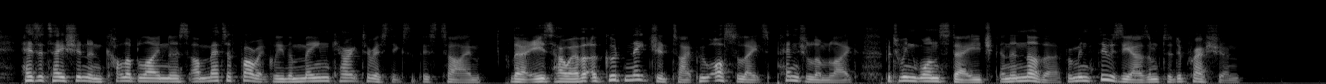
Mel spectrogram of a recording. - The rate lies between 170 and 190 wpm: No, average, 145 wpm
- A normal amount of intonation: No, wide, 5.8 semitones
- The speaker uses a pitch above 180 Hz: No, medium, 140 Hz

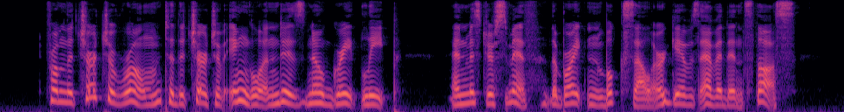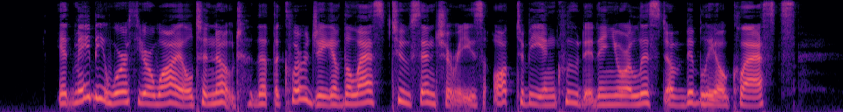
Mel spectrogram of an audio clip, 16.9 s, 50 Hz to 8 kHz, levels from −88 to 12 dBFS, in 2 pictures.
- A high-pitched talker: Yes, high, 210 Hz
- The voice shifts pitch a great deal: No, average, 3.6 semitones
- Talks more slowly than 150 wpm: No, average, 170 wpm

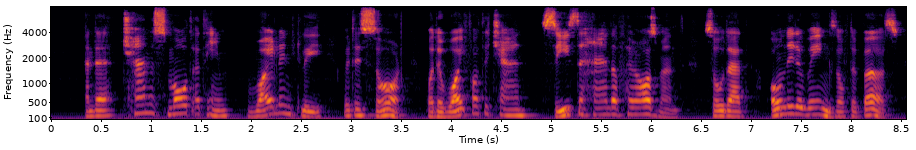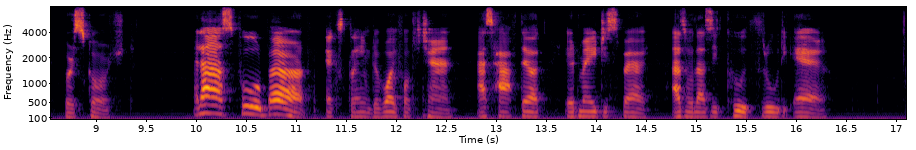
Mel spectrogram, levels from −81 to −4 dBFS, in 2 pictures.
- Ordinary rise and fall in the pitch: No, wide, 6.6 semitones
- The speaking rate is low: No, average, 195 wpm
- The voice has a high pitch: No, medium, 140 Hz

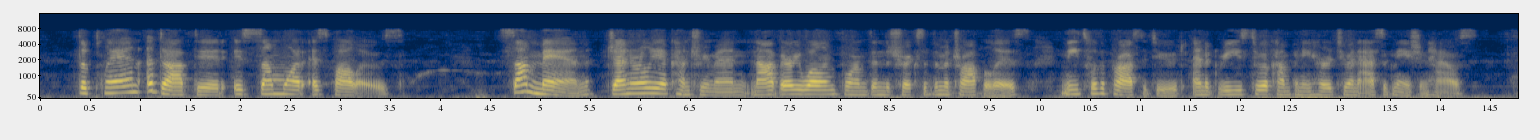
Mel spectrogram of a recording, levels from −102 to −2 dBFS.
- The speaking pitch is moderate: Yes, medium, 180 Hz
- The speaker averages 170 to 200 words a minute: No, average, 145 wpm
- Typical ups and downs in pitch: Yes, average, 3.7 semitones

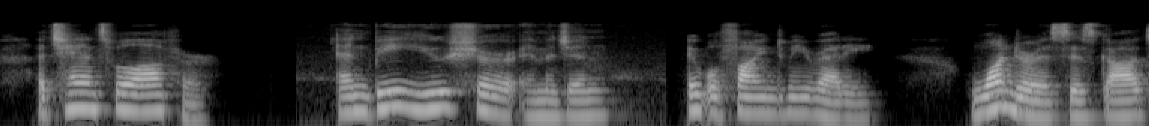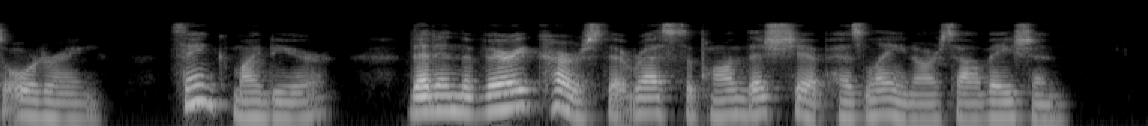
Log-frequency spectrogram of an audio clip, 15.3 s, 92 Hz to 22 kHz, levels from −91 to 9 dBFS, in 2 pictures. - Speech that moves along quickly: No, slow, 135 wpm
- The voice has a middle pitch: Yes, medium, 155 Hz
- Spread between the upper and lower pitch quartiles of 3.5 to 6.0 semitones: Yes, average, 5.0 semitones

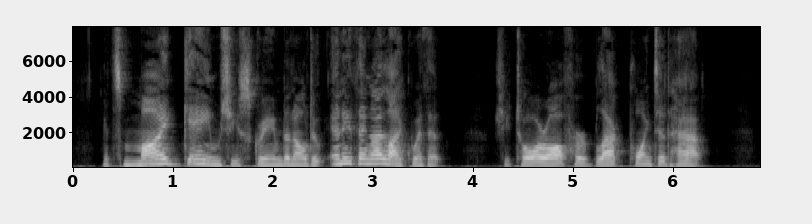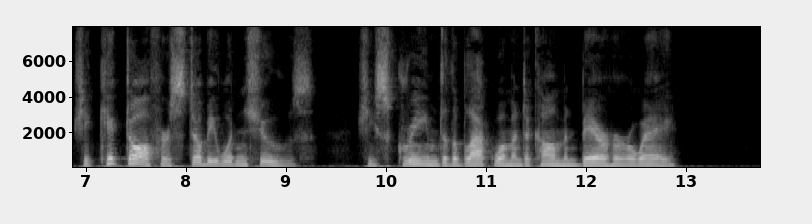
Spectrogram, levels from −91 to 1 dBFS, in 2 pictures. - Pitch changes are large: No, average, 2.8 semitones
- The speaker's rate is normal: Yes, average, 170 wpm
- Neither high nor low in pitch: Yes, medium, 180 Hz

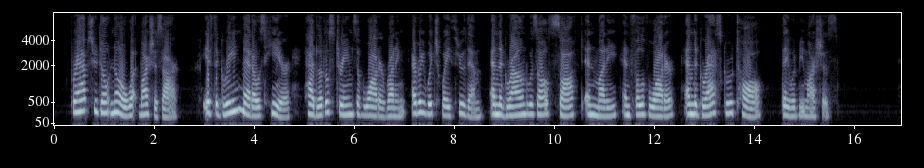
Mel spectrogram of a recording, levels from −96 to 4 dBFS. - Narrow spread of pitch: No, average, 3.5 semitones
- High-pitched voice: Yes, high, 210 Hz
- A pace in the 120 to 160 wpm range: Yes, average, 155 wpm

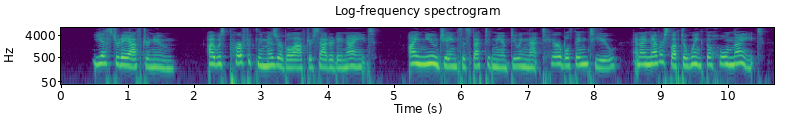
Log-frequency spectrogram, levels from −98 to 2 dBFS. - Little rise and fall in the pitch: No, average, 4.1 semitones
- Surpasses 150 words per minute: Yes, average, 170 wpm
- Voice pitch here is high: Yes, high, 230 Hz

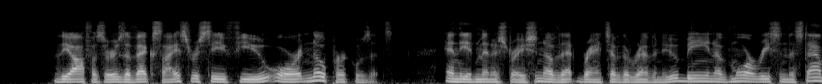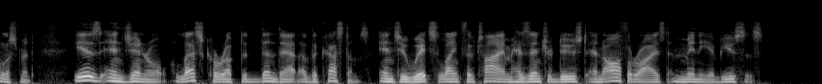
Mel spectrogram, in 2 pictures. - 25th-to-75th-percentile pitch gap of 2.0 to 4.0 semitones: Yes, average, 2.8 semitones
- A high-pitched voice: No, low, 120 Hz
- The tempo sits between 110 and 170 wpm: Yes, average, 160 wpm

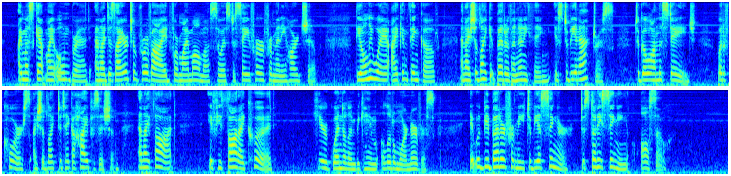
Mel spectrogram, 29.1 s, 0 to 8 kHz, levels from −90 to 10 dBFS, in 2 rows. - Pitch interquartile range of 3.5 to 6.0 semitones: No, average, 3.1 semitones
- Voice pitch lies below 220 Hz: No, high, 225 Hz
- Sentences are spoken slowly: No, average, 165 wpm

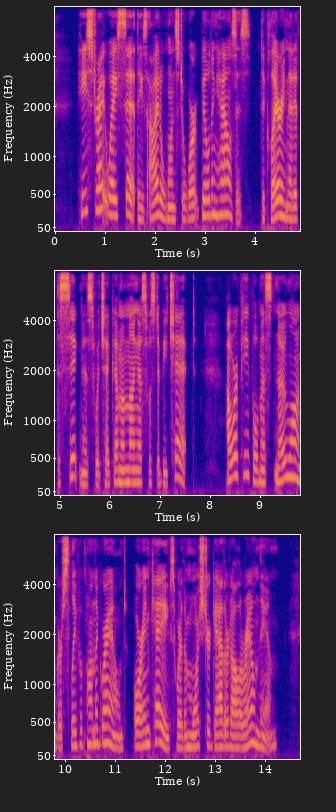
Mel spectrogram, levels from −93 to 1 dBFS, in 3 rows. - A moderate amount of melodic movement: Yes, average, 4.8 semitones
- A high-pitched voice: No, medium, 175 Hz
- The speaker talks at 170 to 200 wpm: Yes, average, 175 wpm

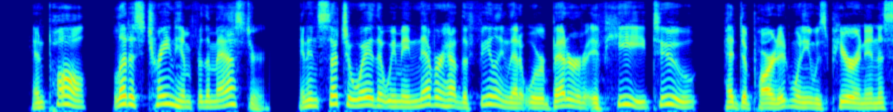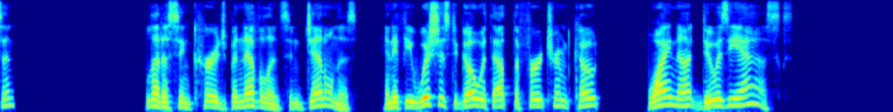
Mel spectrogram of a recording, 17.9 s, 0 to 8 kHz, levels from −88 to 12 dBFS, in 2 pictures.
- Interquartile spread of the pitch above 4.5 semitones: Yes, wide, 5.6 semitones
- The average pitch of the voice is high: No, medium, 155 Hz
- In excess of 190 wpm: Yes, average, 200 wpm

